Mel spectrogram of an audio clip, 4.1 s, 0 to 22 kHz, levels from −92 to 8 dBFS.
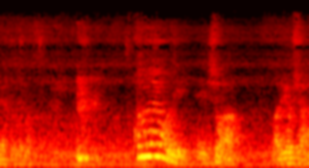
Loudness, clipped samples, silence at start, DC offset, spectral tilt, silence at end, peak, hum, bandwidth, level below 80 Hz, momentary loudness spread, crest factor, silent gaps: -25 LUFS; under 0.1%; 0 s; under 0.1%; -7.5 dB/octave; 0 s; -8 dBFS; none; 14 kHz; -56 dBFS; 21 LU; 16 dB; none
